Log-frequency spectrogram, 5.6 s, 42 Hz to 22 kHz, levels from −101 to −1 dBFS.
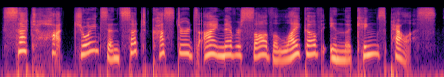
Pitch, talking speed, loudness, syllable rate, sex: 250 Hz, 175 wpm, -20 LUFS, 3.9 syllables/s, female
